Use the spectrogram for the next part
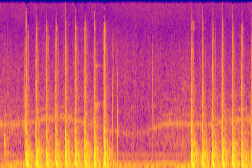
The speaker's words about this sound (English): The sergeant repeated his knock.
